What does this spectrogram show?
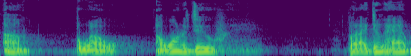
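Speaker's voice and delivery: low-pitched put-on British voice; halting, deep British old-man impersonation; bad British accent. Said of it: "I can't keep doing this accent".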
